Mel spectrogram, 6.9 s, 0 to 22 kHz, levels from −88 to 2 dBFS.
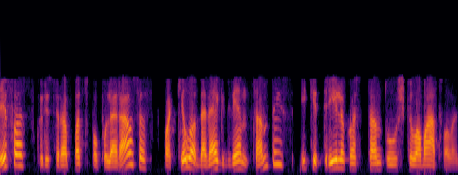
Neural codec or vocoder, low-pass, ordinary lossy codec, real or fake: none; 3.6 kHz; MP3, 32 kbps; real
